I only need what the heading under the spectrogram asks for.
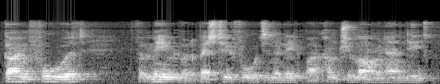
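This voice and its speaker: Male football manager, south-east English British accent, low matey voice, interviewed on a distant mic. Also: steady tone, fast, a little mellow, dull audio. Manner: colloquial, matey, with frequent "you know". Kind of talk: post-match interview. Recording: roomy, distant mic, faint ambient noise.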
